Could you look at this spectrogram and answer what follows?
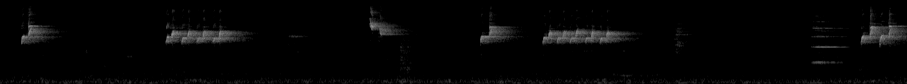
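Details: Nine-month-old goldfinch singing in the Levantine (Shami) song style: short bright twittering bursts, high and buzzy, repeated about every one to two seconds with brief pauses, each phrase sliding down, with a faint low hum behind.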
